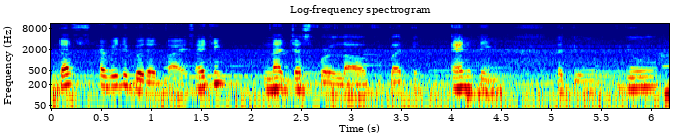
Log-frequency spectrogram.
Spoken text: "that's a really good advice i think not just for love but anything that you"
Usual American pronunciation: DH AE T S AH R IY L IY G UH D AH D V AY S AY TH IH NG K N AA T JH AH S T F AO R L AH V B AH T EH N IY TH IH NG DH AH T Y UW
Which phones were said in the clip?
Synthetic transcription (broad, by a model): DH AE T S AH R IY L IY G UH D AH D V AY S AY T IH NG K N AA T JH AH S T F AO R L AH V B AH T EH N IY T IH NG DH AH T Y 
